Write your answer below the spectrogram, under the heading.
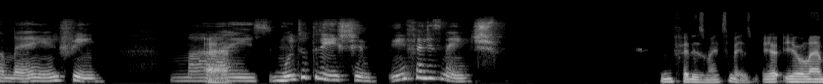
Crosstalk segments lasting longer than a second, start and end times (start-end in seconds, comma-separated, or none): none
